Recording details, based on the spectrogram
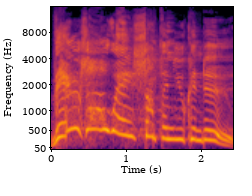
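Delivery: very high, swooping, goading yell. Retelling a shout from the ledge above: imitating Aaron yelling. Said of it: "he yelled down at me".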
